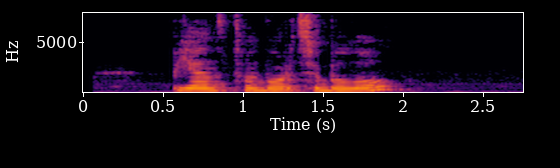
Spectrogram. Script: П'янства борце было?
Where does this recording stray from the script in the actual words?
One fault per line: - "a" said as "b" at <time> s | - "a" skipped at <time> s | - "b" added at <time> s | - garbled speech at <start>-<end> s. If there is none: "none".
none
